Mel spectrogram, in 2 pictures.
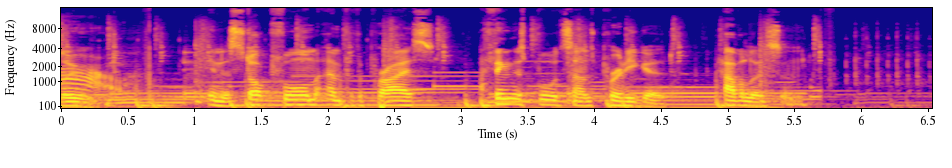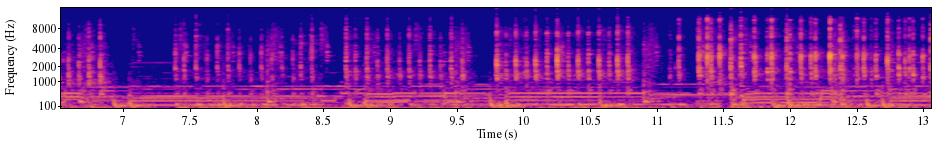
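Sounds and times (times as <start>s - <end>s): soft background music: 0.0s - 13.0s
mechanical keyboard typing: 5.7s - 13.0s.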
